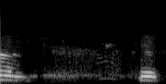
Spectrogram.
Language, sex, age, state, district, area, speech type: Maithili, female, 60+, Bihar, Darbhanga, urban, conversation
